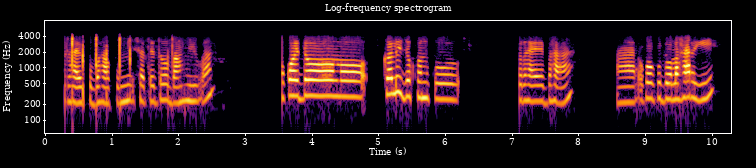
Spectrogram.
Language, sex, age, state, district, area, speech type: Santali, female, 18-30, West Bengal, Uttar Dinajpur, rural, conversation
